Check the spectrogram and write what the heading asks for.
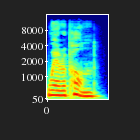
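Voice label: "whereupon", British English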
